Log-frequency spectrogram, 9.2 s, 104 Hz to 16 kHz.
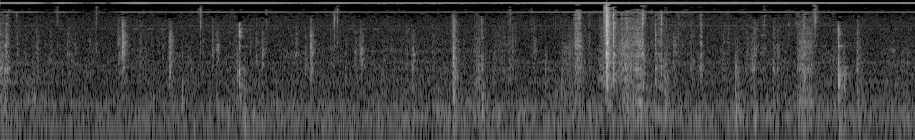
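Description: GE 800D tube television running, with a steady high-pitched whine from its horizontal deflection circuit, under scattered faint clicks and ticks.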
